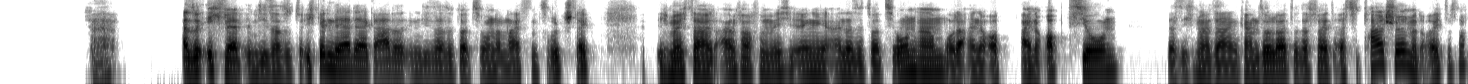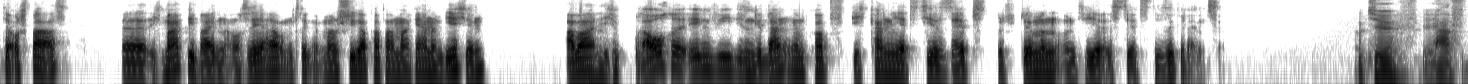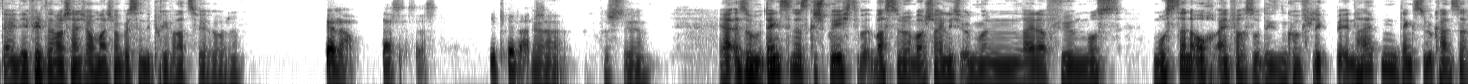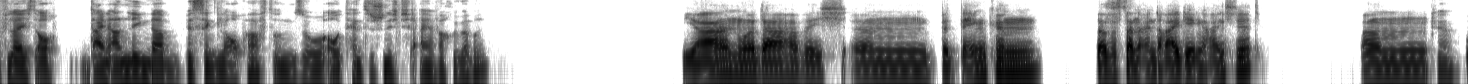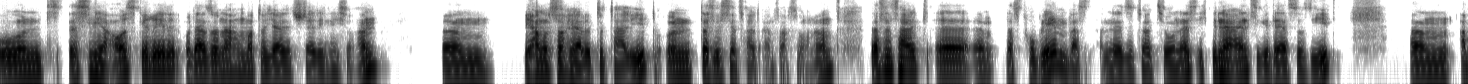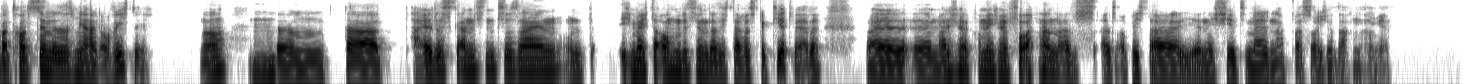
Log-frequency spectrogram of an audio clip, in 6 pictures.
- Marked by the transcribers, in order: unintelligible speech; other noise; laughing while speaking: "vor dann"
- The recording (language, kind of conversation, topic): German, advice, Wie setze ich gesunde Grenzen gegenüber den Erwartungen meiner Familie?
